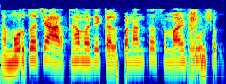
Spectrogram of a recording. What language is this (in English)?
Marathi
